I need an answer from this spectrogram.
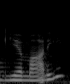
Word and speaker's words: Giamatti: Played the main guy is Paul Giamatti.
